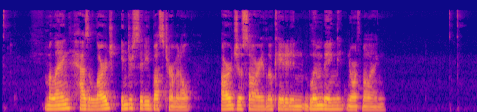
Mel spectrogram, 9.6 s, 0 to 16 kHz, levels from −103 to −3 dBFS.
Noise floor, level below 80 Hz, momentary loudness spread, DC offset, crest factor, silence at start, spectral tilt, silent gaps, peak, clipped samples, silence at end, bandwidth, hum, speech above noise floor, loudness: -79 dBFS; -56 dBFS; 9 LU; under 0.1%; 18 dB; 0.9 s; -6.5 dB/octave; none; -8 dBFS; under 0.1%; 1.85 s; 11.5 kHz; none; 54 dB; -25 LUFS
